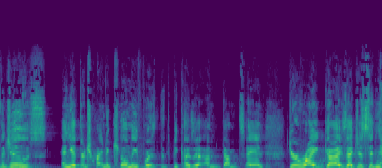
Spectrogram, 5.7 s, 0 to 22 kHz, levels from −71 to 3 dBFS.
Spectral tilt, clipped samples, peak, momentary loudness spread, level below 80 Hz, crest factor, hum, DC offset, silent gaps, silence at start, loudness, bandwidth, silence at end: -2.5 dB/octave; under 0.1%; 0 dBFS; 10 LU; -66 dBFS; 18 dB; none; under 0.1%; none; 0 s; -19 LUFS; 15.5 kHz; 0 s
